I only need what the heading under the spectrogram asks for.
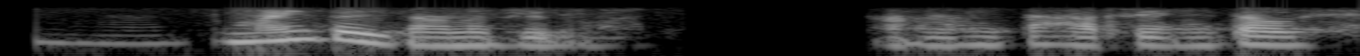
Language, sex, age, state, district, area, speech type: Manipuri, female, 30-45, Manipur, Kangpokpi, urban, conversation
